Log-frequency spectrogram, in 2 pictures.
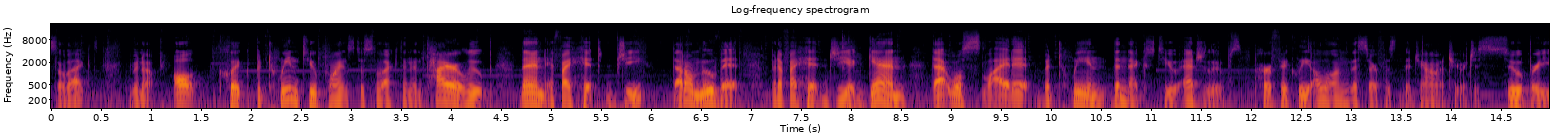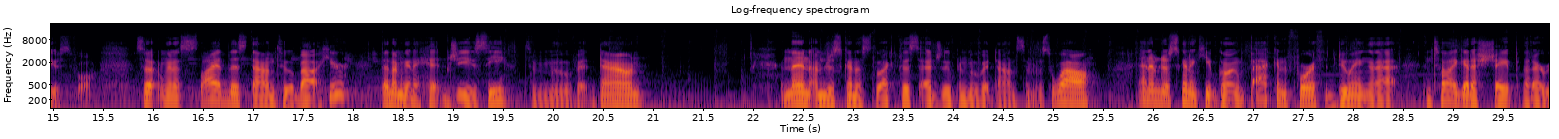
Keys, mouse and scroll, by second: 1.6 alt+click, 4.1-4.6 scroll down 1, 5.5 g, 7.8 g, 17.4 click, 18.7 g, 19.0 z, 22.0 click, 22.8 alt+click, 23.2 g, 23.3 z, 24.6 click, 25.2 alt+click, 25.5 g, 26.3 z, 26.7 click, 27.3 alt+click, 27.7 g, 28.1 z, 28.4 click, 28.6 scroll down 2, 28.8 z, 29.2 shift+middle click.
